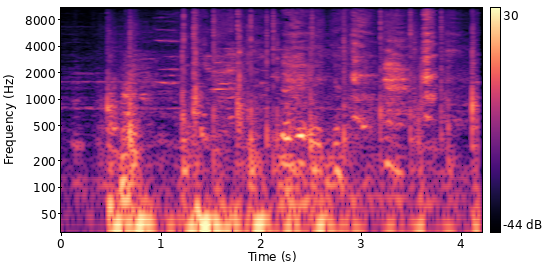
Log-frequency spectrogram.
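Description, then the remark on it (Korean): Loud footsteps thud and tap in a steady walking rhythm, about a dozen heavy steps ringing through a coffee shop, over a low murmur of café background noise. “커피숍에 울려 퍼지는 시끄러운 발소리에 고개를 들었다.”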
